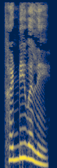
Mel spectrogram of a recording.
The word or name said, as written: ಖಡ್ಡಿವಲೆ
